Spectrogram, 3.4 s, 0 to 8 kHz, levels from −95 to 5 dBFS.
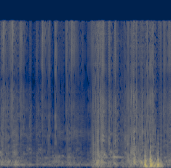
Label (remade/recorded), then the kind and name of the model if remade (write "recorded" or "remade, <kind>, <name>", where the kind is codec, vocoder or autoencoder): remade, vocoder, BigVGAN v2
